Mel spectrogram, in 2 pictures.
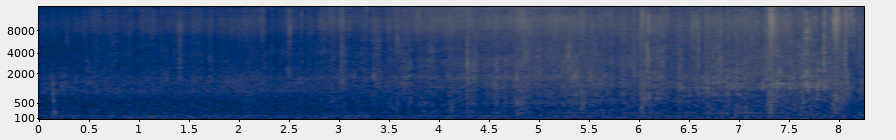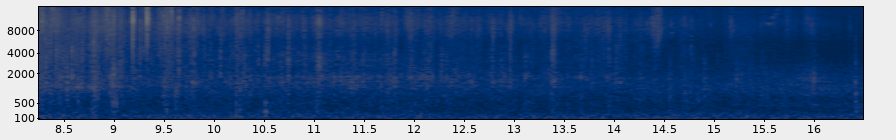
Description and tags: SonicSnaps-IDES-FR-wheelchair
The sound of the wheels of the chair running over gravel.
wheelchair, IDES, France, Paris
